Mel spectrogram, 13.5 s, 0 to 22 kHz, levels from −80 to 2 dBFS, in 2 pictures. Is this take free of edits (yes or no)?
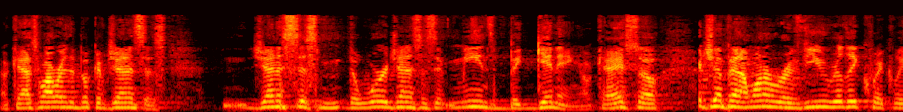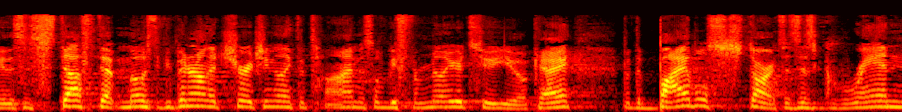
no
